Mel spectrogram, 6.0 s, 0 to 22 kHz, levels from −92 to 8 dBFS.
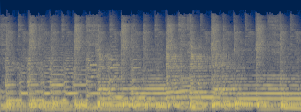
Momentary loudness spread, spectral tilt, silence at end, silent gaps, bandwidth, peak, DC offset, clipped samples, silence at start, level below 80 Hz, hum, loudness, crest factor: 2 LU; -5.5 dB/octave; 0 s; none; 14.5 kHz; 0 dBFS; under 0.1%; under 0.1%; 0 s; -34 dBFS; none; -14 LUFS; 14 dB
